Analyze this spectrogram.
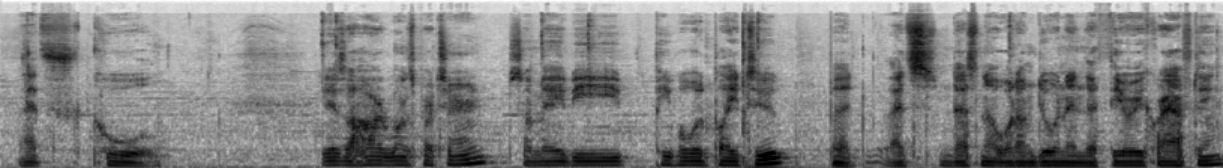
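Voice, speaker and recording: This man's voice sits very deep and low, somewhat breathy, moving at a moderate pace with ordinary pitch variation. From New Zealand. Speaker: gaming streamer. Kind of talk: casual live stream chat. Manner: casual, conversational with fillers.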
